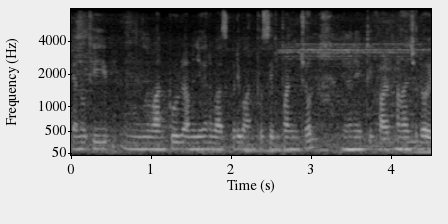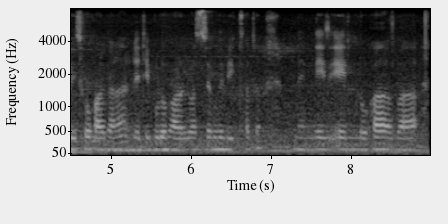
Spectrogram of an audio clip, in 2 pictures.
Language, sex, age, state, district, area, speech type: Bengali, male, 18-30, West Bengal, Paschim Bardhaman, rural, spontaneous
